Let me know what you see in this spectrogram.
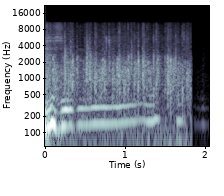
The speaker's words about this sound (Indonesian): mantap aja kan tepuk tangan lagi kan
